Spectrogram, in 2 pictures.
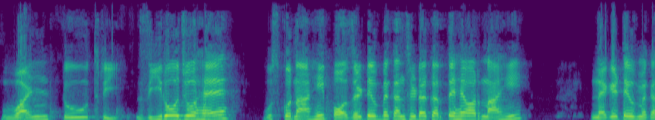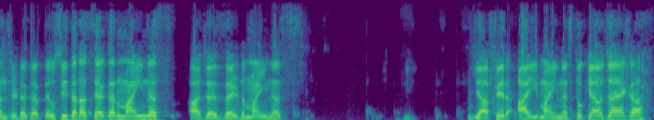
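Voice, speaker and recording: Man, high voice, math lecture, slow drawn-out key terms, dull lo-fi audio. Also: animated, a bit bright. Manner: asks students check questions; drawls key terms slowly. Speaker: teacher. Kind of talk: exam-prep math lecture.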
